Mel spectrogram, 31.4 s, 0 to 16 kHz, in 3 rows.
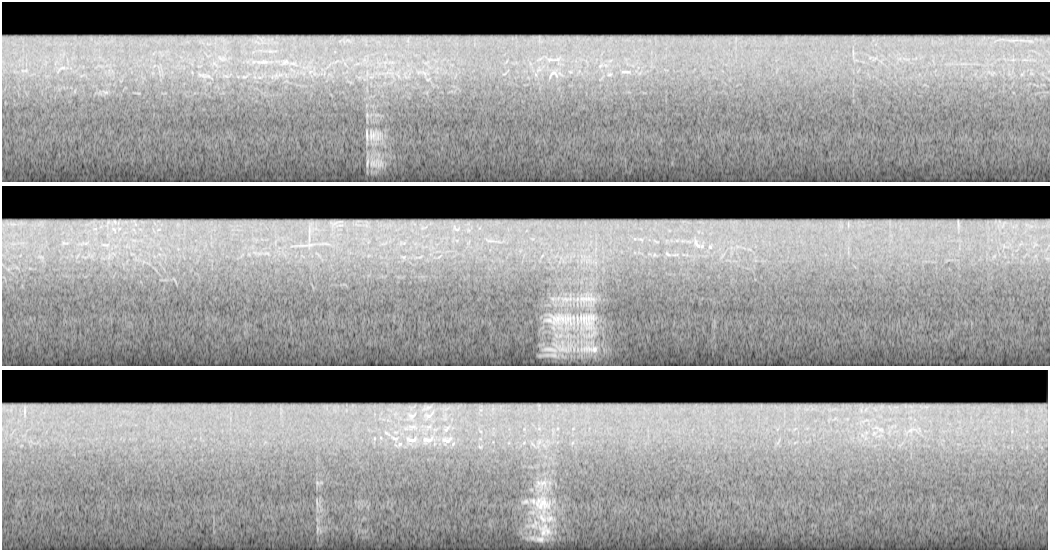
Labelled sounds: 0.5	0.8	Pacific white-sided dolphin, 2.3 to 2.7 kHz
2.4	3.1	Pacific white-sided dolphin, 2.7 to 6.8 kHz
9.4	10.6	Pacific white-sided dolphin, 2.1 to 7.2 kHz
11.8	13.8	Pacific white-sided dolphin, 2.5 to 4.8 kHz
15.9	16.4	croaking sound likely from a nearby submerged object, 0.88 to 1.5 kHz
17.1	17.4	Pacific white-sided dolphin, 4.7 to 5.2 kHz
17.8	18.0	Pacific white-sided dolphin, 4.1 to 4.5 kHz
26.2	26.5	croaking sound likely from a nearby submerged object, 0.78 to 1.1 kHz

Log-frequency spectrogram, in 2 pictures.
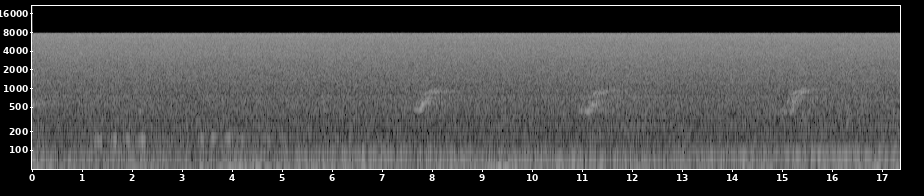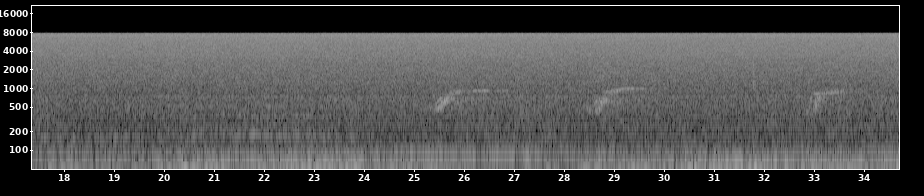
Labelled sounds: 7.8	8.2	humpback whale, 0.80 to 1.1 kHz
11.2	11.5	humpback whale, 0.80 to 0.96 kHz
15.2	15.6	humpback whale, 0.80 to 1.0 kHz
25.6	26.5	humpback whale, 0.80 to 1.1 kHz
28.8	29.4	humpback whale, 0.80 to 1.1 kHz
33.0	33.5	humpback whale, 0.80 to 0.99 kHz

